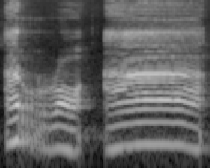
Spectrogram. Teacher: Lah nun sukun bertemu ro, ini namanya idgham bila guna. Maksudnya idgham bila guna yaitu dimasukkan langsung ke huruf ro tanpa dengung. Jadi langsung ke ro-nya tebalkan disertai ditekan.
